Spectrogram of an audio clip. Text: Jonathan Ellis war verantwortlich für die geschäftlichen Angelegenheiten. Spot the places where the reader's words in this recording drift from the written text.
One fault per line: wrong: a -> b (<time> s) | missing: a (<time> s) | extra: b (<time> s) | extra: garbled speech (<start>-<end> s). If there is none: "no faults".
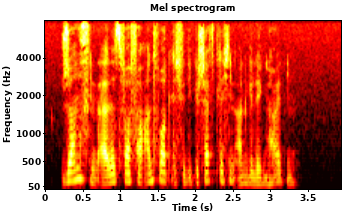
no faults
